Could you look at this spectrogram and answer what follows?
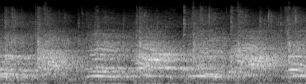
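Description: A wrestling crowd at a FUSION Pro Super 8 Cup show roars steadily in waves of cheering, with a commentator's excited voice talking over the noise throughout.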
